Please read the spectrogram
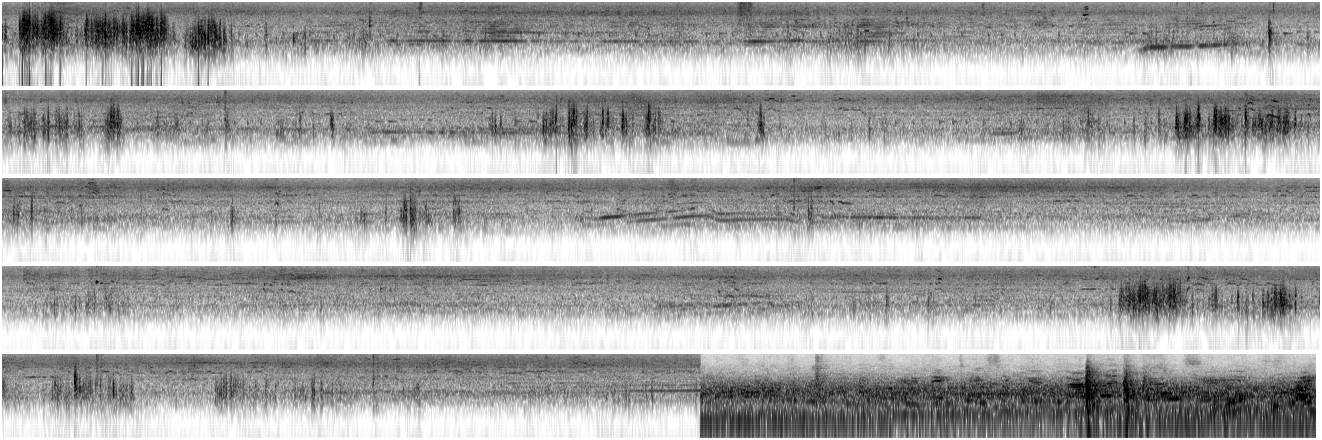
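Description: Outdoor ambience: a steady high hiss, with faint chirps and a few short clatters scattered through, about a second in, twice in the middle and once near the end.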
